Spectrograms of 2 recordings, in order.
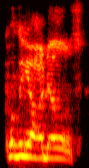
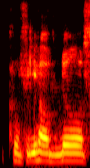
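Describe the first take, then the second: First: Raised, higher mock scolding shout; going mad, telling off. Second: Said in the usual way. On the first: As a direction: yell it like an exasperated parent. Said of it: "I'd go mad at them as well". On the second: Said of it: "says Ed".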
